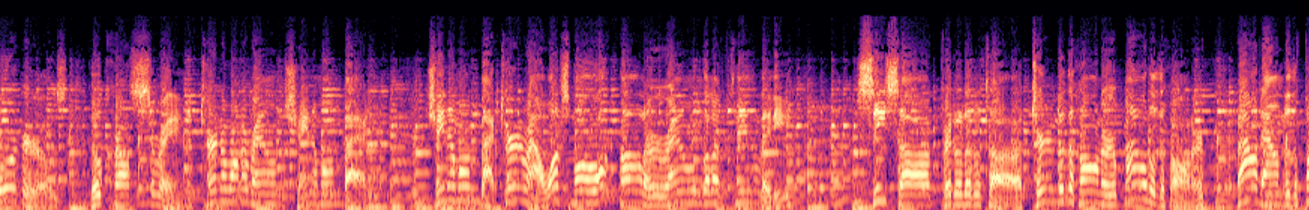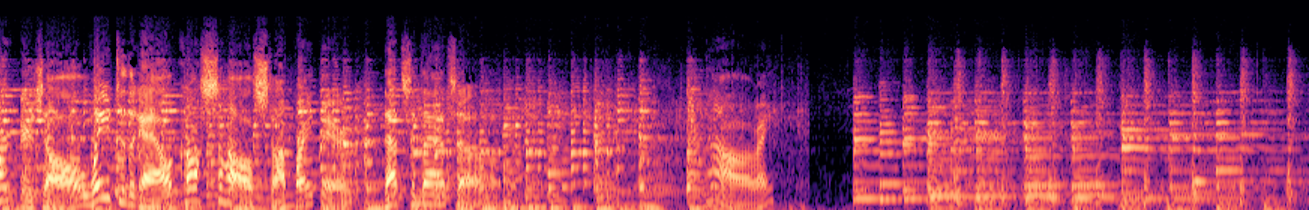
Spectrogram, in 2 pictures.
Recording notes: Vintage MWSD Live Dance Recording. This is a dance recording from 1962.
